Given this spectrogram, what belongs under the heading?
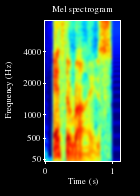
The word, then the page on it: etherize: British English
